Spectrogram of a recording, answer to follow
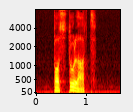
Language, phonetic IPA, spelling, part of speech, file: Polish, [pɔˈstulat], postulat, noun, Pl-postulat.ogg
